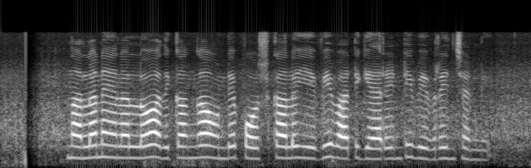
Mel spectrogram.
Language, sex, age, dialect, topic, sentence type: Telugu, female, 18-24, Utterandhra, agriculture, question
